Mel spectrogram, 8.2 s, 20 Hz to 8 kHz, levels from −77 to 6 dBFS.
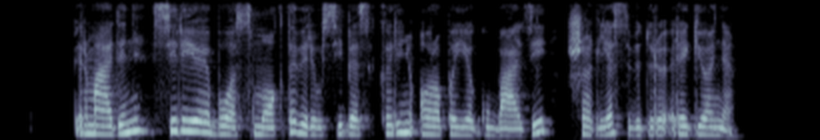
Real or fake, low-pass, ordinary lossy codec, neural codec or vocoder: real; 7.2 kHz; Opus, 64 kbps; none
